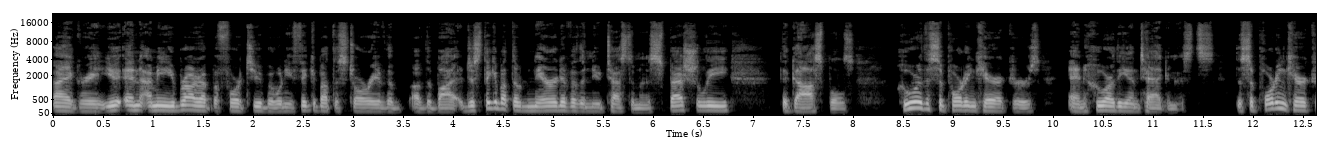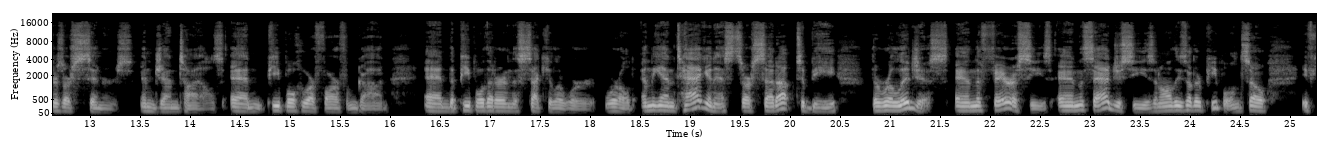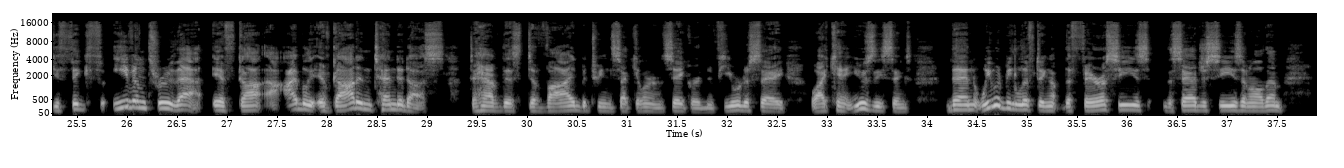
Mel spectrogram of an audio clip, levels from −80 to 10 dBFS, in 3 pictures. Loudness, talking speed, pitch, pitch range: -23 LUFS, 220 wpm, 125 Hz, 110-140 Hz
